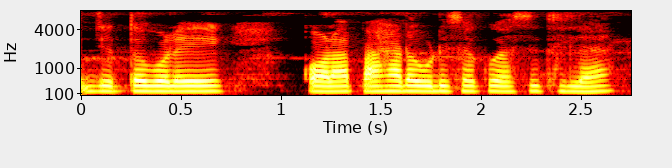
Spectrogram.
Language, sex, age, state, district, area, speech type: Odia, female, 18-30, Odisha, Kendrapara, urban, spontaneous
